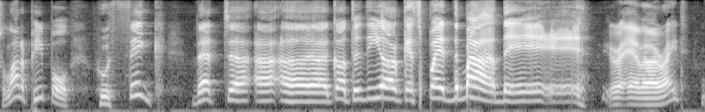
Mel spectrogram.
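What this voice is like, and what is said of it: Put-on foreign accent. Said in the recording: “What what kind of accent were you doing there just now? ... I don't think that's Portuguese.”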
